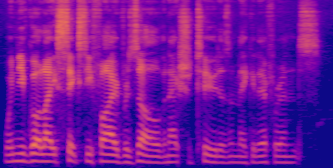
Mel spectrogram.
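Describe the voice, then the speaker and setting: A man's voice: medium pitch, fairly even intonation, fast, a little mellow. A British man casually commentating his gameplay on a livestream and chatting with his viewers. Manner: easygoing, chats with viewers while playing. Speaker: streamer.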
